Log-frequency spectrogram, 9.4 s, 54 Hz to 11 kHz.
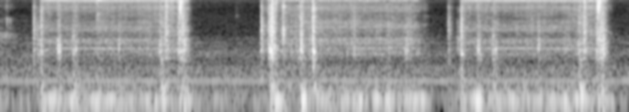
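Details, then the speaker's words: Technics SL-P170 CD player with tray not opening; slow straining whir from tray motor in repeated bursts with clicks when eject pressed, sounding labored; worn loading belt suspected, grease/oil overspray seen near track. "it does sound a bit labored so I'm pretty sure that it's just a belt belt issue"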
